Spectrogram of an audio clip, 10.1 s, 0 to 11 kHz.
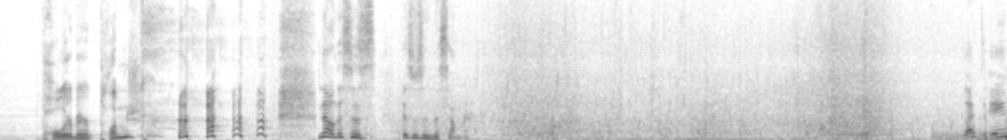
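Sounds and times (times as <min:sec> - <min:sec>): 
speech: 0:00.5 - 0:02.0, 0:03.2 - 0:04.9, 0:09.6 - 0:10.0
laughter: 0:01.4 - 0:03.1
lake water splashing around a swimmer in Lake Ontario in summer: 0:03.2 - 0:10.0
wind buffeting the microphone: 0:03.8 - 0:10.0.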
